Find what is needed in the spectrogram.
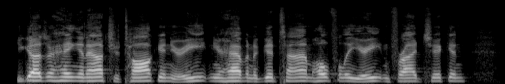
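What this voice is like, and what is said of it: Southern American accent. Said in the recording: “I'm from the South. Everybody knows that. You can hear it in my voice”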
